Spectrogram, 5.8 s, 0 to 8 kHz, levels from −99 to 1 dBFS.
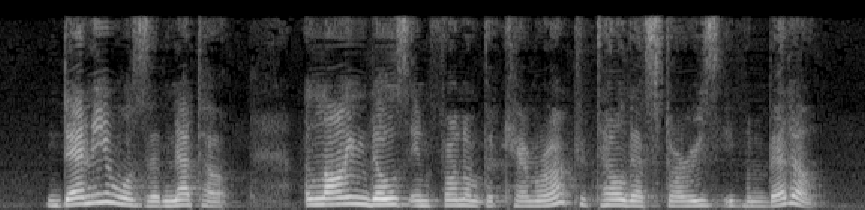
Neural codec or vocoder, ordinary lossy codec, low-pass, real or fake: codec, 16 kHz, 1.1 kbps, Voila-Tokenizer; none; none; fake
